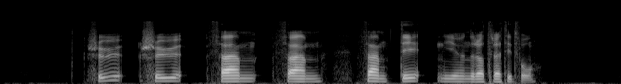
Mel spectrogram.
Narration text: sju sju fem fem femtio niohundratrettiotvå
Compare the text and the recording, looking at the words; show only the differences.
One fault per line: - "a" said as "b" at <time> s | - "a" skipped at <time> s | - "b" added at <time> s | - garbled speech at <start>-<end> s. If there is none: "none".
none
